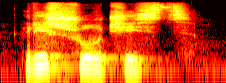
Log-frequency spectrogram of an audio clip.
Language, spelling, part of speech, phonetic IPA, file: Ukrainian, рішучість, noun, [rʲiˈʃut͡ʃʲisʲtʲ], Uk-рішучість.ogg
- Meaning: decisiveness, decision, resoluteness, resolution, determination, determinedness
